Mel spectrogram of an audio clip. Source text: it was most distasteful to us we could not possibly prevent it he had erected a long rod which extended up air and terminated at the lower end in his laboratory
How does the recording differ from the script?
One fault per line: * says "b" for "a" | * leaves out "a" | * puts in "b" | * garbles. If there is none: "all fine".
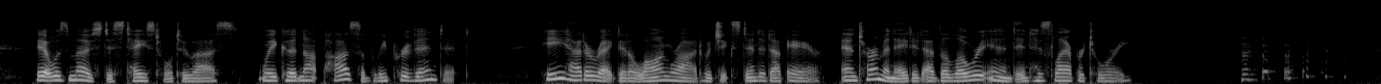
all fine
